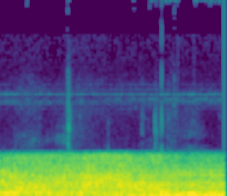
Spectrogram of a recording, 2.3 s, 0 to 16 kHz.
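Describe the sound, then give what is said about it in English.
A loud, steady roar of traffic on Highway 90, heard outside a store at a racetrack, fills the whole stretch, a dense, unbroken rumble of passing vehicles with no voices over it. “So loud out there. I can barely hear you.”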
